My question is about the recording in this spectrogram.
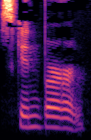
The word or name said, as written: skin burn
